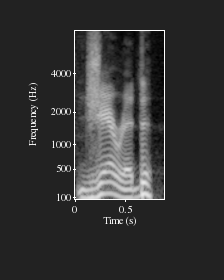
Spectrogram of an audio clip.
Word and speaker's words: Jeriad: It's spelled I-A-D. So that's a conversation for another day. It's not. It's we've. It's Jeriad. Jeriad. But it's pronounced Jared.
